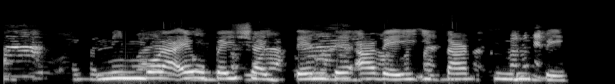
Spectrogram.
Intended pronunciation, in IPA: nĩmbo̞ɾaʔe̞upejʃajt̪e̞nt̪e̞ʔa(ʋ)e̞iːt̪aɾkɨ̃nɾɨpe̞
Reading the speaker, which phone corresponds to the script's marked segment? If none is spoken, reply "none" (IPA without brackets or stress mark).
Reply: ʋ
